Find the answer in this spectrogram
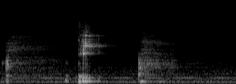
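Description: A man burps briefly about a second in, followed by a smaller, quieter throat sound.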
